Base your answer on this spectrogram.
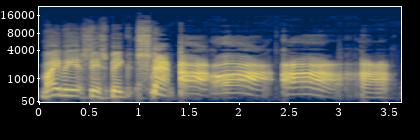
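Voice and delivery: high, loud rising cry of terror; panicked wail. Acted. Recruit panicking at the trap until she faints, wailing. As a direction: break into a frightened wail before fainting.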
